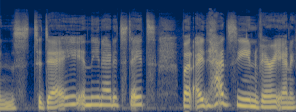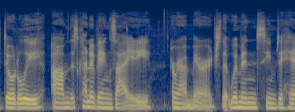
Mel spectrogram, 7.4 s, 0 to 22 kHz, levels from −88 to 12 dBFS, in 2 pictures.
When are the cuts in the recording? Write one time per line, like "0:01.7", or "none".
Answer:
none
